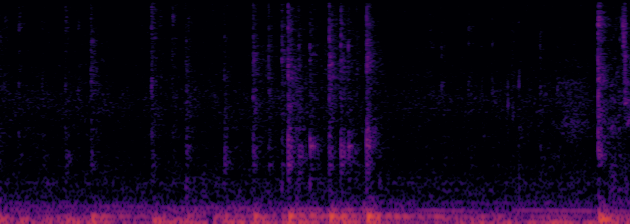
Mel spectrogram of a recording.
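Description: Quiet, irregular keystrokes on a sticky computer keyboard, scattered clicks and short bursts of typing over a low background hum, faint and close, with no talk.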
